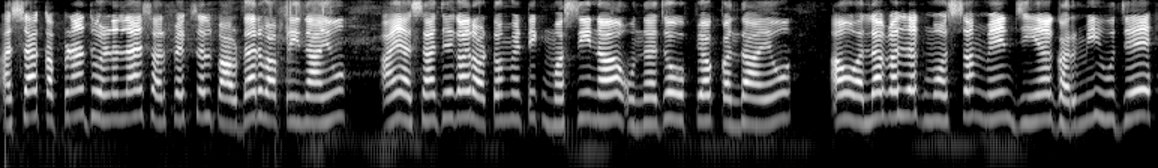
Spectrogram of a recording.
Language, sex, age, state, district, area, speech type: Sindhi, female, 18-30, Gujarat, Surat, urban, spontaneous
